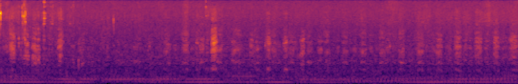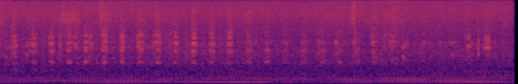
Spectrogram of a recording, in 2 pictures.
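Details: Australian Shepherd mix and Belgian Malinois mix dogs at play, heard as continuous quick panting with short breathy bursts and a brief sharp knock near the start, over a steady low droning background.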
